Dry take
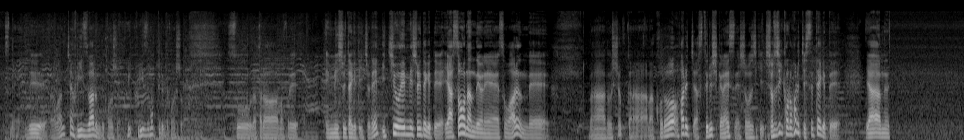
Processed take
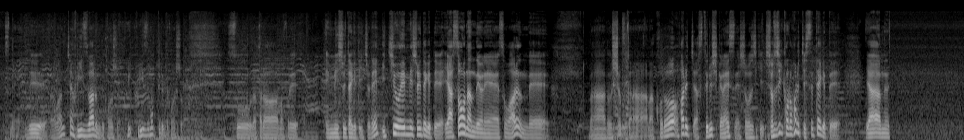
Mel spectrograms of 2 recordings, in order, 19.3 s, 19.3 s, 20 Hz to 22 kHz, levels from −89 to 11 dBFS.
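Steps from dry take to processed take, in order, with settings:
0:12.18–0:12.85: background raised ahead of every attack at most 24 dB per second

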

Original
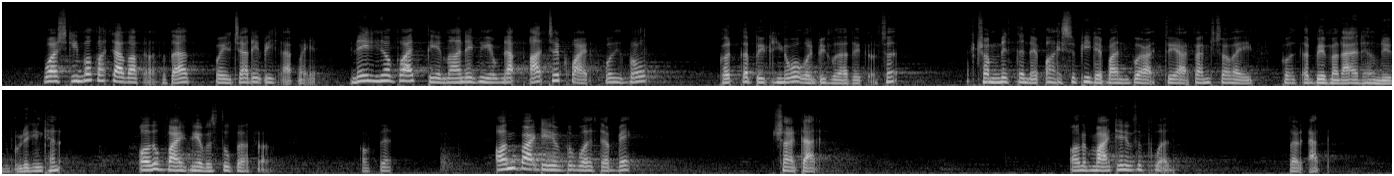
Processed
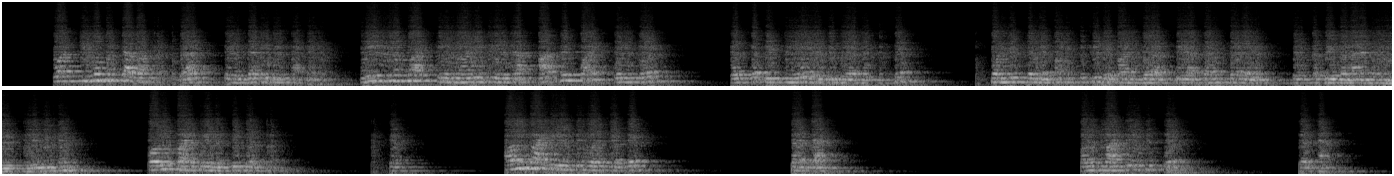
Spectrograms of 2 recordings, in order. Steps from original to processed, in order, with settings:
high-shelf EQ 2,800 Hz −9.5 dB
comb filter 3.2 ms, depth 37%
dynamic equaliser 460 Hz, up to +3 dB, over −32 dBFS, Q 0.9
bit reduction 4 bits
convolution reverb RT60 0.70 s, pre-delay 78 ms, DRR −60 dB
level +5 dB

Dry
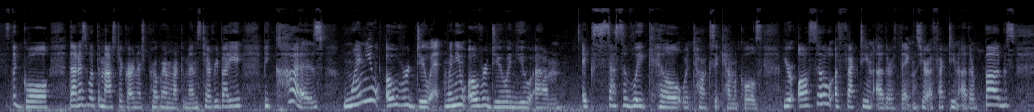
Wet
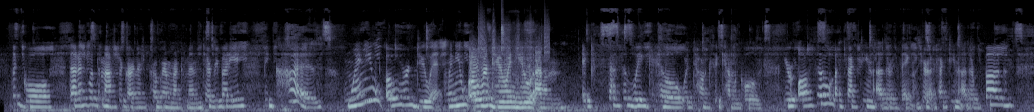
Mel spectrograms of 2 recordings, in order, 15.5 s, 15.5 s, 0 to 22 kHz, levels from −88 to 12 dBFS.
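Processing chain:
0:07.04–0:08.12: mid-hump overdrive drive 25 dB, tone 5,200 Hz, clips at −10 dBFS
three-band delay without the direct sound mids, lows, highs 60/130 ms, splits 530/3,500 Hz

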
